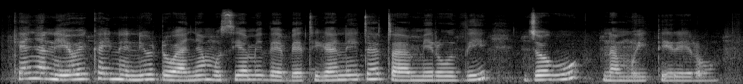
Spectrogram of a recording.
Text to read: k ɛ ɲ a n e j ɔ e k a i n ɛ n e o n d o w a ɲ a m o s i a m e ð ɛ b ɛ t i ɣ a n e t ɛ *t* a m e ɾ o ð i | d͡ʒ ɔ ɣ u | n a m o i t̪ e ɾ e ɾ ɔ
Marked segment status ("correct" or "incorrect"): correct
